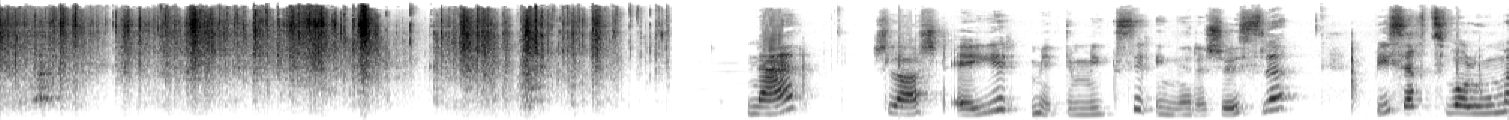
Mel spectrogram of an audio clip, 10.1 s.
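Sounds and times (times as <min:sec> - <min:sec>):
baking paper crinkling as pressed into a springform pan: 0:00.0 - 0:04.5
speech: 0:05.0 - 0:10.0.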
